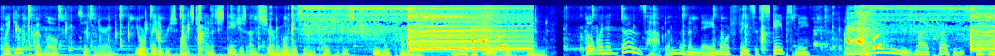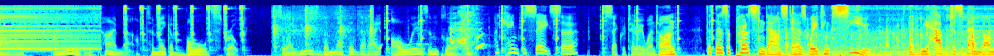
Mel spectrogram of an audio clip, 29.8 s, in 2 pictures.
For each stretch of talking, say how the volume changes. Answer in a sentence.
The talking can be heard from 0.0 to 29.8 s, getting louder.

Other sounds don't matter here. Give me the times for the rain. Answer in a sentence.
You can't hear the rain here.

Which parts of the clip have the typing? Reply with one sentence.
The typing can be heard from 0.0 to 5.3 s and from 26.0 to 29.8 s.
